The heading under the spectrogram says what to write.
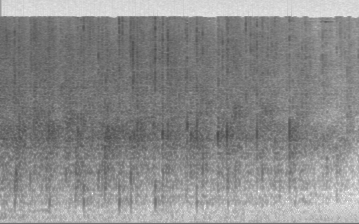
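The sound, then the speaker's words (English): An audience at a morning church service breaks into sustained applause as a hand clap of praise to God, many overlapping hand claps forming a dense, steady patter that holds for several seconds at a moderate level, with no voices rising above it. “Come on, give God a hand clap of praise if you believe that this morning.”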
